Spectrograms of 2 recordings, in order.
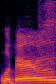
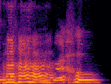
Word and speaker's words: libero: Is it libero? Libero? Is it something else?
